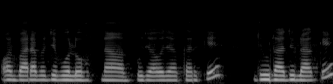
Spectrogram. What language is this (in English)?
Hindi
